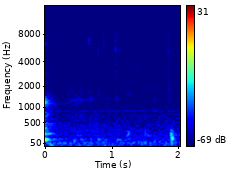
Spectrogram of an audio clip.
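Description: Near silence with a few faint computer keyboard key clicks as a word is typed.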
